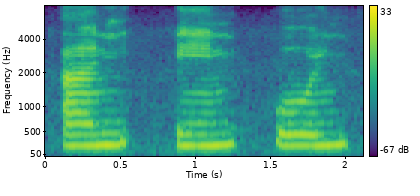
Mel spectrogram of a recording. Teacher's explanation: Suara hurufnya keluar dari pangkal hidung dan menghasilkan bunyi dengur. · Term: nun sakinah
